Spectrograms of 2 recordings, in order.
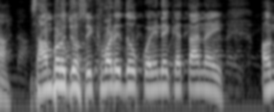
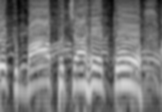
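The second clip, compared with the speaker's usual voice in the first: drawn out and weighty, every word placed; slow emphatic climax; 5 dB louder, much slower than usual. Acted. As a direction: land the moral slowly. Climax line of the sermon.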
